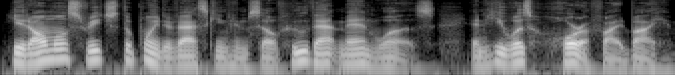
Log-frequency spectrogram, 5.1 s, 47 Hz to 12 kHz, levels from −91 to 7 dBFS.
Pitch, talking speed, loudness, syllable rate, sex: 100 Hz, 225 wpm, -19 LUFS, 5.3 syllables/s, male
